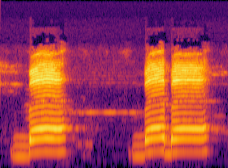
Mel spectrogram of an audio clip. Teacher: Kalau ba dia merupakan huruf yang tipis karena dia hurufnya istifal dan juga infitah ya tipis. Jadi arahkan dia itu memang benar-benar merayap ya terus keluar suaranya ke bawah.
